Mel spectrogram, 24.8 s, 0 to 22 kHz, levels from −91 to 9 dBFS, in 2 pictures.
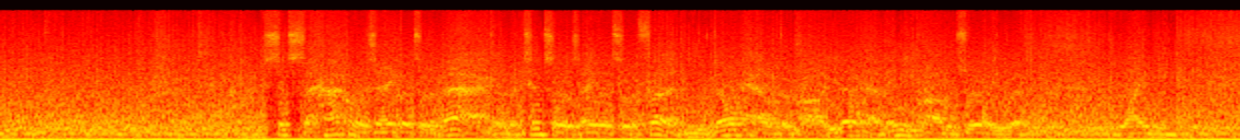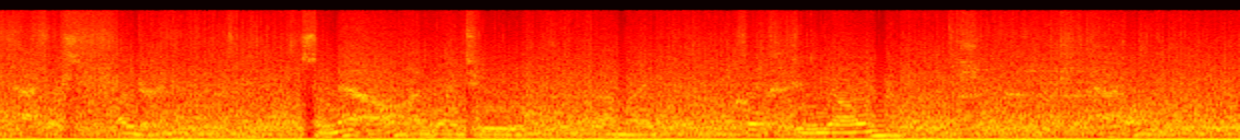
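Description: Harsh, buzzy distortion runs through the whole thing, with gaps filled by loud noise, which points to a stuck bit, likely a fairly high bit jammed around -15 dBFS.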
